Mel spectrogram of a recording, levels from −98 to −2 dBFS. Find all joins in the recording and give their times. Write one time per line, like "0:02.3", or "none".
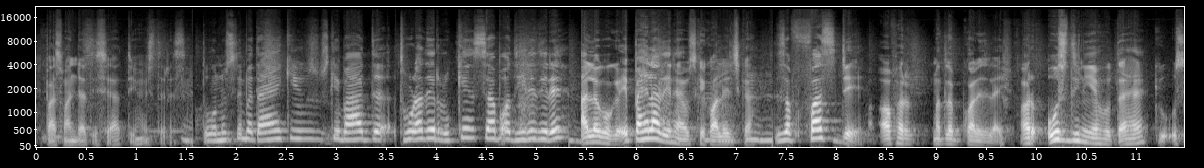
0:01.6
